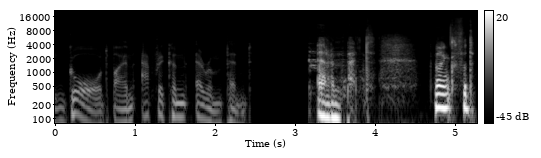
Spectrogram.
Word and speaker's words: Erumpent: Erumpent. Thanks for the pronunciation, Stephen.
